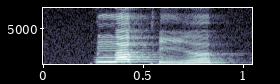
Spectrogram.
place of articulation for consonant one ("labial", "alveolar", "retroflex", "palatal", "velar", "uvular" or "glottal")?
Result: alveolar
